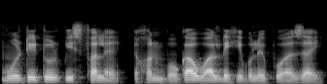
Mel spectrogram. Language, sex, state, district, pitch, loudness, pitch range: Assamese, male, Assam, Kamrup Metropolitan, 95 Hz, -18 LUFS, 90-105 Hz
